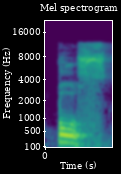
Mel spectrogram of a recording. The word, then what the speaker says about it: posposto: pós ou seja tônico a pronúncia de posposto é pôs o fraco beleza então a diferença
